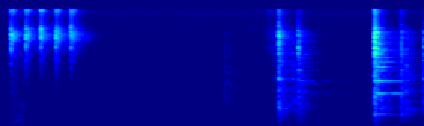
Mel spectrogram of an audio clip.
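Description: Gas range burner igniter clicking rapidly, about six sharp clicks in the first second, as the burner is lit under a pan. Then two clanks of metal cookware, the second leaving a short metallic ring near the end.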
